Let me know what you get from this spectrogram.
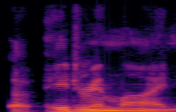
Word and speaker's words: Adrian Lyne: I said it wrong when we were talking about this movie earlier this year, but Adrian Lyne. Adrian Lyne, yeah.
